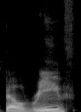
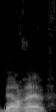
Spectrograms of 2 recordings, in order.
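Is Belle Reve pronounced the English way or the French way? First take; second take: English; French. First: It is pronounced with English-style sounds. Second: It is pronounced with French-style sounds. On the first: The speaker calls it wrong. "they keep pronouncing as Belle Reve, and that's not how you pronounce it" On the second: The speaker calls it right. "It's a French term. The correct pronunciation is Belle Reve"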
